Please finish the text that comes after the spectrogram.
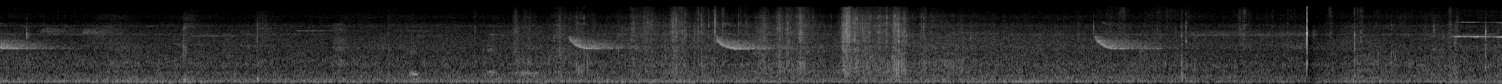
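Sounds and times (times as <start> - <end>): bird whistled call: 14.5 - 15.0.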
